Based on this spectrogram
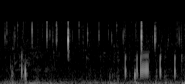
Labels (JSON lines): {"label": "biophony, knock croak", "recorder": "SoundTrap 300"}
